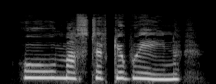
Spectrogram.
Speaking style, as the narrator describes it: cried the maid whose name was Meg

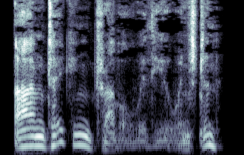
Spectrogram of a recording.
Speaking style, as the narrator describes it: he said

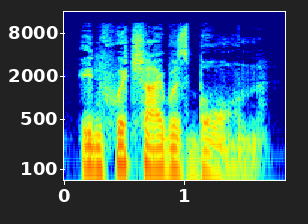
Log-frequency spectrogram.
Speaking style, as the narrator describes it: he said solemnly

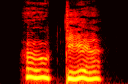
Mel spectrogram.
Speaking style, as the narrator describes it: sobbed the damsel

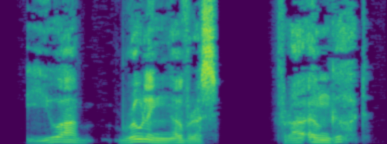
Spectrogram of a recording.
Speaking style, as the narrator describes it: he said feebly

